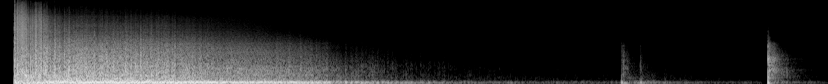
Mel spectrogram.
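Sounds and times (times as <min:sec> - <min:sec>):
large ship cannon firing: 0:00.2 - 0:07.9.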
